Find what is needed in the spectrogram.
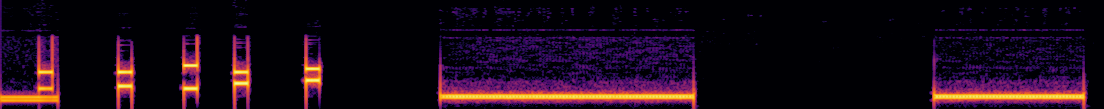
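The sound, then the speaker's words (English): A telephone being dialed: a quick series of short keypad tones, then two long, steady, mid-pitched ringing tones separated by silence. No voices are heard. “Okay, I'm dialing the number right now.”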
